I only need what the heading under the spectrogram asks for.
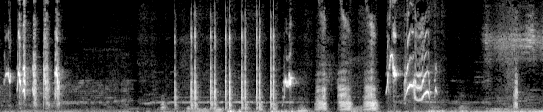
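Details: Javan myna song used as master recording for other birds: scattered sharp whistles and quick clicking rasps, with a steady faint tone underneath and pauses between bursts.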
